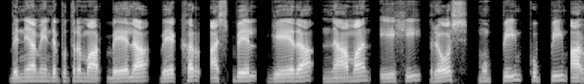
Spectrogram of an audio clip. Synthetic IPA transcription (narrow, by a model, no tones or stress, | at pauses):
benjaːmiːnde̞put̪ːrɐmːaːrbe̞ːlabe̞ːkʰɐrɐɕbeːlɡeːɾaːnaːmaːneːhiɾo̞ːɕmupːiːmkupːiːmaːr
